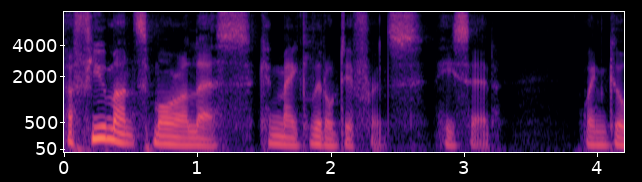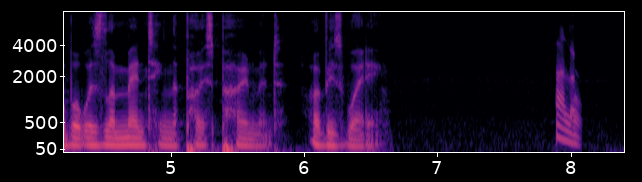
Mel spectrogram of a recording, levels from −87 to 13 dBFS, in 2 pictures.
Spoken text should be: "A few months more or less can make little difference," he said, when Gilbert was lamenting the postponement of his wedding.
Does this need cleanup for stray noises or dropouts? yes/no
yes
